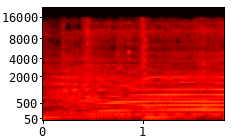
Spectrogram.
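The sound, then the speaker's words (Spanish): A single long, low moo of a chubby cow from the video game Story of Seasons: Pioneers of Olive Town drones steadily for nearly two seconds, rich, with no talking over it. “Eso sí, conservando las vacas rechonchas y otros elementos que han caracterizado al título.”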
